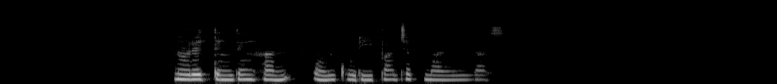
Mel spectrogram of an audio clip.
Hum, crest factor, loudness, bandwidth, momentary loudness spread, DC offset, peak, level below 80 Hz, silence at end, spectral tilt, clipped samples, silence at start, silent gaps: none; 20 dB; -30 LUFS; 6.6 kHz; 14 LU; under 0.1%; -12 dBFS; -76 dBFS; 2.8 s; -8 dB/octave; under 0.1%; 1.75 s; 2.98-3.13 s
